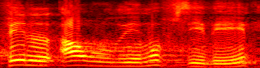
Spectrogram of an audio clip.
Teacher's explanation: Mad arid lis sukun karena di akhir, mad tabi'i yang di akhir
